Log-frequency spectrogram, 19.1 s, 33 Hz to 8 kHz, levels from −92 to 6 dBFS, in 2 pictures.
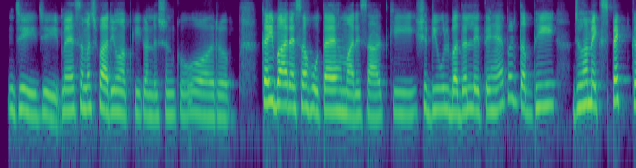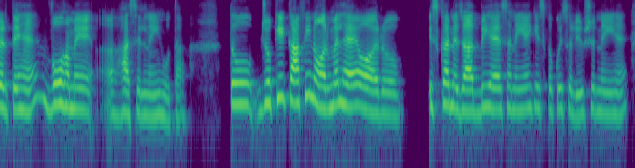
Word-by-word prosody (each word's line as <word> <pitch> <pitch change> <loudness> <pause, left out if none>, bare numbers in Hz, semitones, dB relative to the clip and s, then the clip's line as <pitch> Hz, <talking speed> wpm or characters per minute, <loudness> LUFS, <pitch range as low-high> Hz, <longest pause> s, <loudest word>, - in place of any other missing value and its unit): जी, 205 -3 -2
जी। 180 -3 -5
मैं 215 +1 +3
समझ 230 +1 -1
पा 230 -3 +5
रही 205 +1 +1
हूँ 205 -1 0
आपकी 195 0 -5
कंडीशन 185 0 -6
को 190 - -8 0.2
और 180 -1 -3 0.7
कई 280 +1 +9
बार 255 -1 +7
ऐसा 240 +1 +3
होता 215 0 +2
है 210 0 +8
हमारे 190 -3 0
साथ 180 0 -3
कि 195 0 -7
शेड्यूल 220 +1 -3
बदल 205 +2 +2
लेते 215 -1 -2
हैं 225 +4 -2
पर 330 -1 -5
तब 220 -4 -1
भी 250 +2 0 0.3
जो 240 +4 0
हम 270 0 +5
एक्सपेक्ट 295 +4 +3
करते 230 -3 +1
हैं 220 0 -2 0.3
वो 260 +2 +3
हमें 225 -4 0
अ, 190 - -13
हासिल 195 -1 -3
नहीं 180 +1 -6
होता। 170 -1 -12 0.7
तो 265 -1 -1
जो 275 +2 +1
कि 325 +4 +3
काफ़ी 280 +5 +5
नॉर्मल 255 -2 +2
है 250 0 +4
और 205 -4 +2 0.7
इसका 260 +3 +2
निजात 220 -3 +2
भी 235 +4 -6
है, 230 - 0
ऐसा 225 +1 -7
नहीं 220 0 -6
है 230 +1 -5
कि 235 - -11
इसका 225 -1 -10
कोई 225 +2 -9
सॉल्यूशन 210 0 -9
नहीं 195 -1 -7
है। 195 +4 -11
220 Hz, 180 wpm, -20 LUFS, 195-245 Hz, 0.7 s, कई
